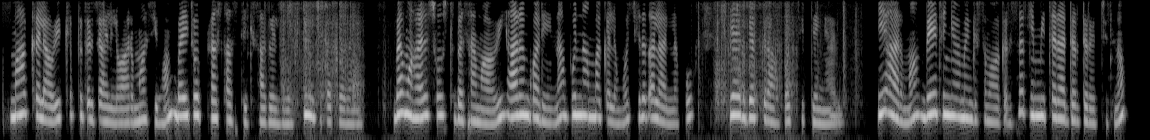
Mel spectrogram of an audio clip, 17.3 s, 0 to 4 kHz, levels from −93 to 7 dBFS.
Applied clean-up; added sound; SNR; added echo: neural mask model RNNoise.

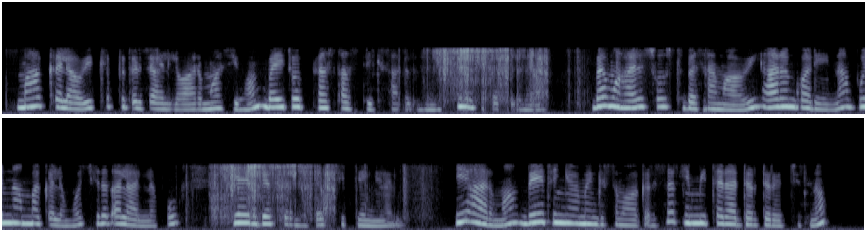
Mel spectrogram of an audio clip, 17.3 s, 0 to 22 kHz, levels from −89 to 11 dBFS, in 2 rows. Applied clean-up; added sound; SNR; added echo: neural diffusion model UNIVERSE++.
